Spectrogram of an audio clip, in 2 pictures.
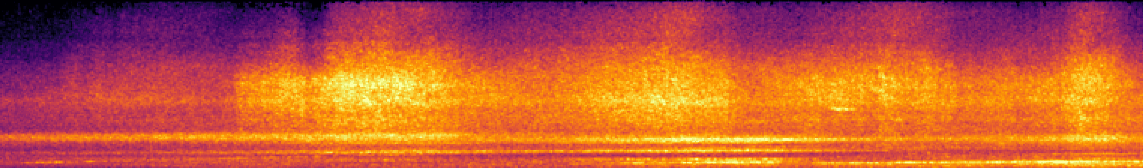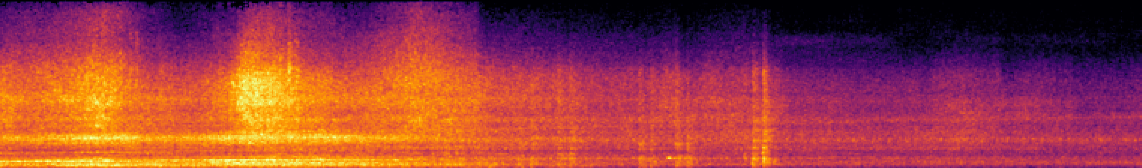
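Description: Electric multiple-unit train pulling away and accelerating past, its traction-motor whine rising steadily in pitch over rolling and wheel noise. It grows loudest in the middle, then fades as the train draws away, with a sharp click near the end.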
